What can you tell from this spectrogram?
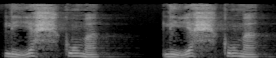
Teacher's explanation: لاحظ صفة الهمس لحرف الحاء في كلمة ليحكم، ليحكم، وأجري النفس معه لتقويه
